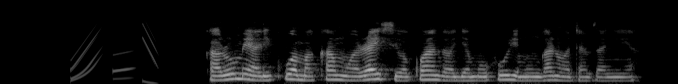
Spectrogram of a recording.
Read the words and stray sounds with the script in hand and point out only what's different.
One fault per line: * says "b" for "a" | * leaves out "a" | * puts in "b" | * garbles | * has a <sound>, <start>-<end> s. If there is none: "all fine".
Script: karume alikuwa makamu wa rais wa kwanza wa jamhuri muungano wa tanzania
* has a chirp, 0.7-1.6 s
